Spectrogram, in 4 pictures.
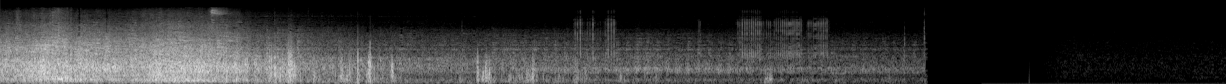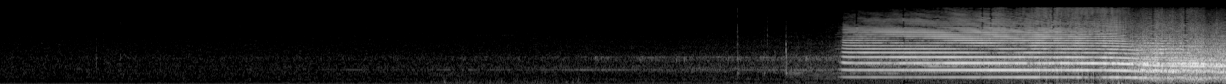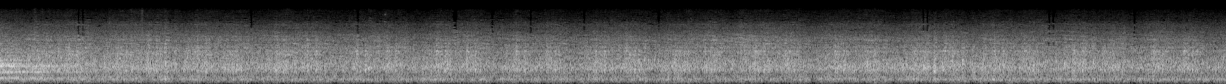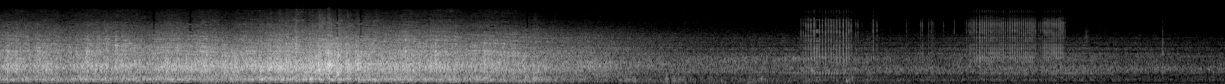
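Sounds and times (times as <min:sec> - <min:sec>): train coaches rumbling on rails: 0:00.0 - 0:09.3, 0:18.6 - 0:49.0
locomotive horn: 0:20.6 - 0:25.4.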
